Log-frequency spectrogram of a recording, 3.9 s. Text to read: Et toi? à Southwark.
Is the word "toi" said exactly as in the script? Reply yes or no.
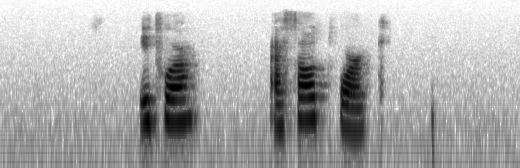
yes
